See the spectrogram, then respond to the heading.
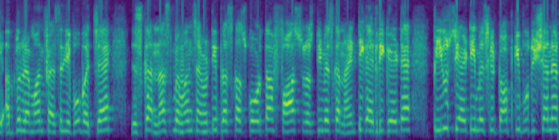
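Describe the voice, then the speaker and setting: Guy teaching test prep, kinda high voice, upbeat, dull lo-fi sound. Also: fairly bright tone. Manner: upbeat, lists students rapidly with fillers. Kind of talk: video guidance lesson.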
